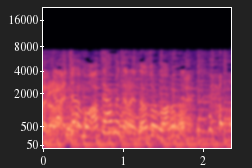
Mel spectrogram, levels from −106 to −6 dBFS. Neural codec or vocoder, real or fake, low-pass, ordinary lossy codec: none; real; 7.2 kHz; none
